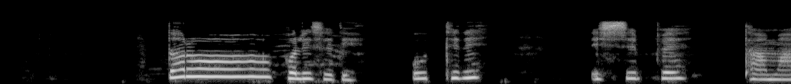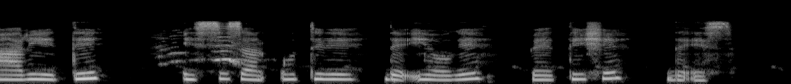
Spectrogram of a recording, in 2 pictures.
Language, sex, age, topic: Gamo, female, 25-35, government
